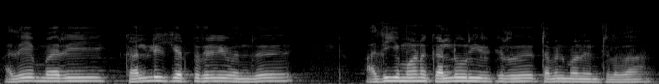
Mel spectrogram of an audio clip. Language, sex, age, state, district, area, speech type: Tamil, male, 60+, Tamil Nadu, Coimbatore, urban, spontaneous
